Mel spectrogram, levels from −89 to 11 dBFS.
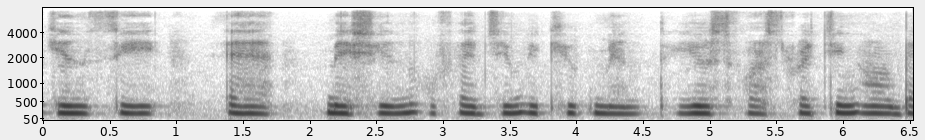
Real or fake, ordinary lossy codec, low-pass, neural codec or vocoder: fake; none; 7.2 kHz; codec, 44.1 kHz, 7.8 kbps, DAC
